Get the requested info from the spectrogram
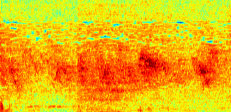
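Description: A bird calling faintly over quiet outdoor background noise.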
